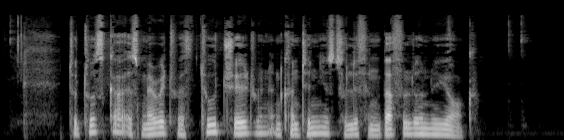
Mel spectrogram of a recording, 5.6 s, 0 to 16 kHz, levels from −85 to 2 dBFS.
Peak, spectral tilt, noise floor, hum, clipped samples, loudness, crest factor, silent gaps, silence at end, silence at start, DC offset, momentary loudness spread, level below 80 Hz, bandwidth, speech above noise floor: 0 dBFS; -4 dB/octave; -53 dBFS; none; under 0.1%; -23 LUFS; 24 dB; none; 0.9 s; 0.25 s; under 0.1%; 14 LU; -48 dBFS; 11.5 kHz; 31 dB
